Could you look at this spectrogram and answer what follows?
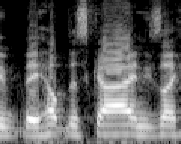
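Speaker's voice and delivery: normal talking voice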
